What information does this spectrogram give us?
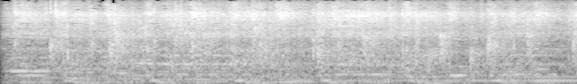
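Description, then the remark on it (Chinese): Steady audience applause for the owner of a Porsche repair shop in Guangzhou, a dense, even patter of many hands clapping at full volume throughout, with a faint tonal hum running underneath and no voices. “要不要给他掌声鼓励一下？”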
